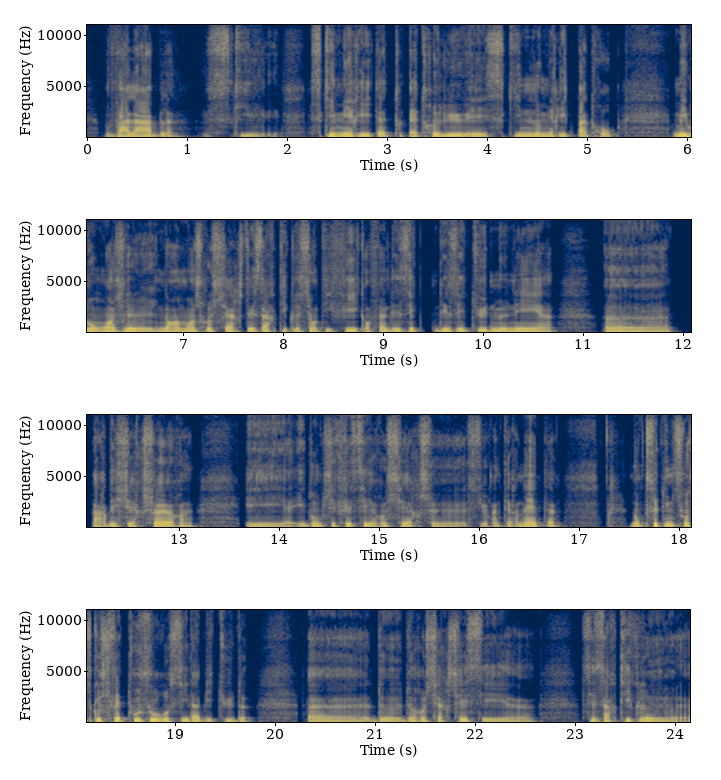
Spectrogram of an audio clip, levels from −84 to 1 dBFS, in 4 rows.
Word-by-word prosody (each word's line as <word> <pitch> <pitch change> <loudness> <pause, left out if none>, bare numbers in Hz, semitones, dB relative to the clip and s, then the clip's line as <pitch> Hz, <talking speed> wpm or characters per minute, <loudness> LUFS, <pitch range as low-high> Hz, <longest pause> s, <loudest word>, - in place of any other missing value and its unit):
valable, 90 0 +2 0.3
ce - - -10
qui 75 -4 -7 0.3
ce - - -9
qui 100 - +4
mérite 95 +2 +3
d'être 85 -1 -1
être - - 0
lu 100 +4 +4
et 85 -1 +2
ce - - -7
qui 85 - -5
ne 90 0 +2
le 90 - +3
mérite 85 +1 0
pas - - +1
trop. - - -4 0.6
Mais 110 +1 +6
bon, 100 -2 +4
moi 115 +6 +4
je 95 -6 +2
normalement 95 +2 +2
je 100 - -5
recherche 90 -2 -1
des 90 -2 0
articles 90 - -2
scientifiques, 90 +4 -2
enfin 85 +3 -1
des 85 -1 -1
ét - - -1
des 90 -1 0
études 95 +3 +1
menées, 95 0 +3
heu 75 -4 -2 0.5
heu, 75 -4 0 0.2
par 85 -2 -1
des 85 - +1
chercheurs, 105 +7 +2 0.6
et 75 -2 -2
et - - 0
donc 90 +4 +1
j'ai 80 - -3
fait 95 +4 +1
ces 90 -2 0
recherches, 85 +2 -2
heu, 65 -3 -5
sur 75 0 -8
internet, 80 - +1 0.8
donc 85 -1 0
c'est 120 - +2
une 125 - +4
chose 120 -1 +1
que 115 - +4
je - - -3
fais 105 - +4
toujours 105 +1 +3
aussi 95 0 +1
d'habitude, 85 -1 -2 0.6
heu, 75 -2 -2
de 75 -2 -1
de 70 - -3
rechercher 90 +2 0
ces, 75 -5 -3
heu, 65 -1 -7 0.5
ces - - -2
articles, - - -2
heu, 75 -5 0
85 Hz, 165 wpm, -18 LUFS, 80-95 Hz, 0.8 s, Mais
